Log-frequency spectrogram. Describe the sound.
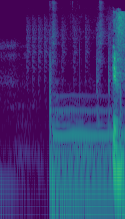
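A single low, croaky burp that holds steady for nearly a second and swells louder just before it ends, heard alone with no talk.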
